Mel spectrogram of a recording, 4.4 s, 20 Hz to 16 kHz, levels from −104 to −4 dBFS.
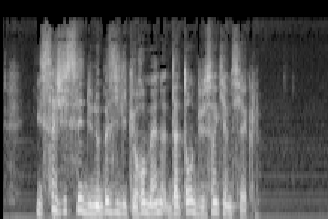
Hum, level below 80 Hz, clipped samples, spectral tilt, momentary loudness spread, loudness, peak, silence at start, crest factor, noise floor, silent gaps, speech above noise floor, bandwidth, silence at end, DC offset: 50 Hz at -50 dBFS; -52 dBFS; under 0.1%; -5 dB/octave; 10 LU; -20 LUFS; -2 dBFS; 0.1 s; 18 dB; -61 dBFS; none; 41 dB; 11 kHz; 0.95 s; under 0.1%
